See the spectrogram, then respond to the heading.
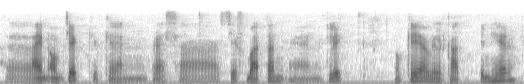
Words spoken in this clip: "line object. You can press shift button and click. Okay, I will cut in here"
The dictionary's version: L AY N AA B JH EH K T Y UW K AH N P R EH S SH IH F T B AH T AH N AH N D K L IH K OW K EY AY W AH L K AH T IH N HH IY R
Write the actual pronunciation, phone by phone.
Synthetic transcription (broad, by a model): L AY N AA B JH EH K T Y UW K AH N P R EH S S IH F B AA T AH N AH N K L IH K OW K EY AY W AH L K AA T IH N HH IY R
